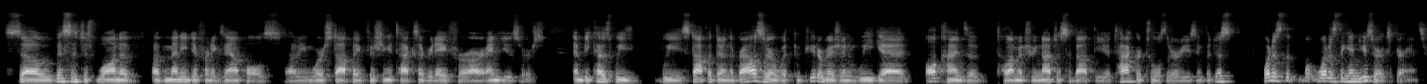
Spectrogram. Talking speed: 255 wpm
